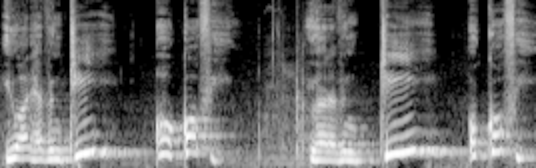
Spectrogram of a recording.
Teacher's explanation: tea rising coffee falling · in rising falling the intonation rises and then falls for choice list unfinished thoughts and conditional sentences in how many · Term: rising falling intonation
